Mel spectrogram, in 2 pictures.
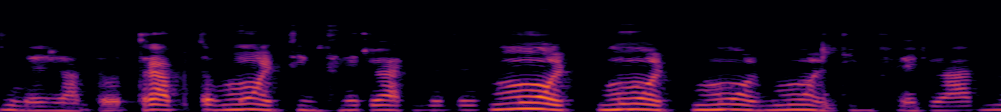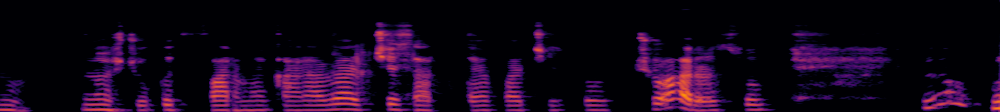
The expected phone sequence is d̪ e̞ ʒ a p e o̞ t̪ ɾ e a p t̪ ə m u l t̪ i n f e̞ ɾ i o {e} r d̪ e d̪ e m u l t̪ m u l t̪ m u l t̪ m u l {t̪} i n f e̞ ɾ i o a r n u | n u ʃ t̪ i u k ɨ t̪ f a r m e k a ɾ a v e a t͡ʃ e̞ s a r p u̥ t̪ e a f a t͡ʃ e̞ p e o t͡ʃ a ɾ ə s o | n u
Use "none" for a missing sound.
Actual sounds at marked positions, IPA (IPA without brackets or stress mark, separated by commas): a, t̪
